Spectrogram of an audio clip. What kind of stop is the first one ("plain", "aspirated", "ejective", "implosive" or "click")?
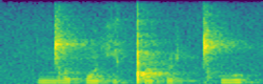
click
